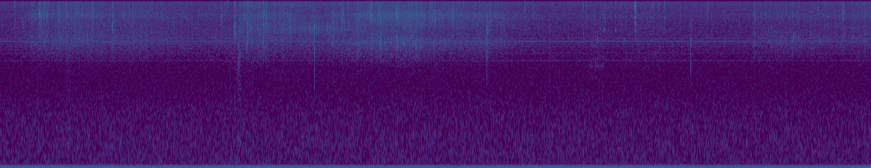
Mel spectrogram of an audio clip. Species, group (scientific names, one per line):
Synephippius obvius
Orthoptera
